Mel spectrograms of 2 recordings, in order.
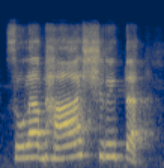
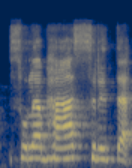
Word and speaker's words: सुलभाश्रित: Sulabhashrita. It is not Sulabhasrita. It is not sa here.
